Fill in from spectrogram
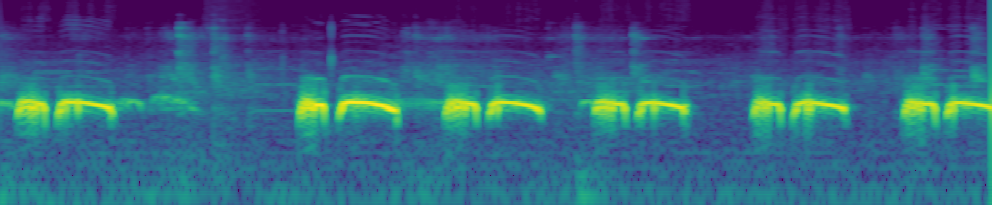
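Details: Spotted dove, strong voice, 'thúc gù' style coo for luring wild doves; six even pairs of low notes, a short curled syllable followed by a held arched one, repeated roughly every second after a brief pause.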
